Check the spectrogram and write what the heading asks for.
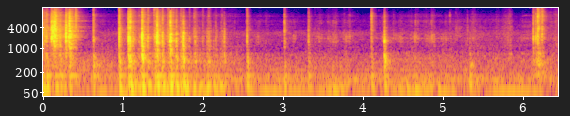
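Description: Razor-blade scraper rasping quickly back and forth over wet glass, shaving cured repair resin off a filled windshield pit. There is a fast run of strokes at the start and another about a second in, then a few scattered lighter scrapes and a brief rub near the end.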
